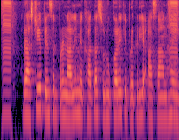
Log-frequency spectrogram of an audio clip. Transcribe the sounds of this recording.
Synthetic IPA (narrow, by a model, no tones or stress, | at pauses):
ɾaːʃʈɾiːjəpẽnsənpɾəɽ̃aːlimẽkʰaːt̪aʃuɾukəɾekepɾəkɾijaʔaːsaːnɦɛj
